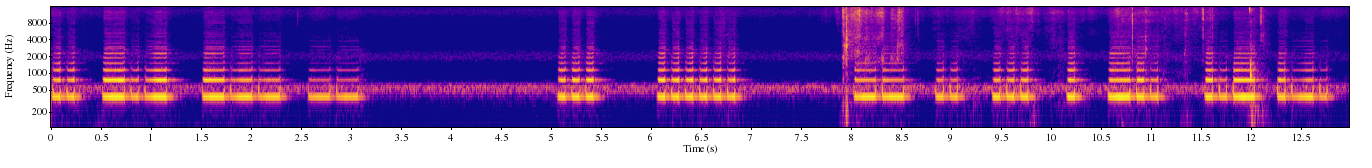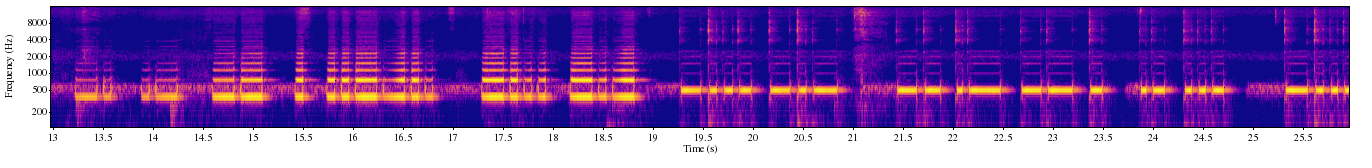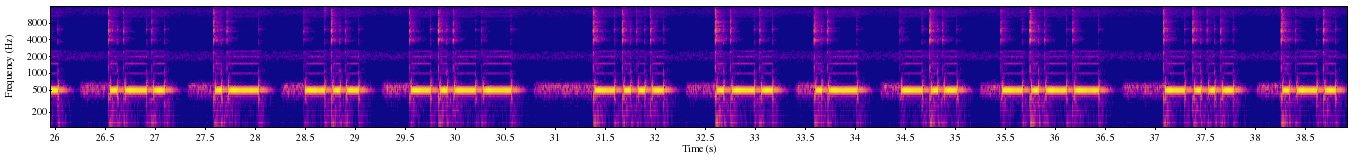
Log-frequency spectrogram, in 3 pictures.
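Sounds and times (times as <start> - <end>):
morse code beeps: 0.0 - 3.2, 5.0 - 7.0, 7.9 - 38.9
radio band noise hiss: 0.0 - 19.3, 20.9 - 21.4, 30.6 - 31.4, 36.5 - 37.2.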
